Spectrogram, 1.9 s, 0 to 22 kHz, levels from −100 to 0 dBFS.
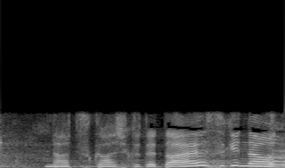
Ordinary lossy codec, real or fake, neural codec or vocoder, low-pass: none; real; none; 7.2 kHz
